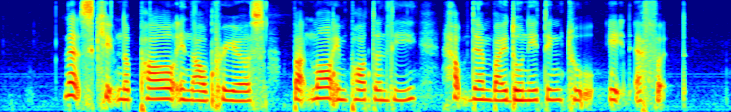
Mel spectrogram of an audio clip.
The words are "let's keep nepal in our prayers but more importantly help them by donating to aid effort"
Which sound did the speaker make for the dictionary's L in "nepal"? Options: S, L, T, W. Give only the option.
W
